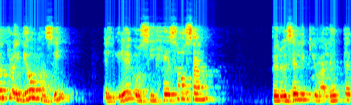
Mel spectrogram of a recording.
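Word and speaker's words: ψυχὴ ζῶσα: Y ahí alma viviente utiliza dos palabras griegas que ahí las pongo y se pronuncian sige sosan. Sige sosan en griego es el equivalente al nefesh hayah en hebreo.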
